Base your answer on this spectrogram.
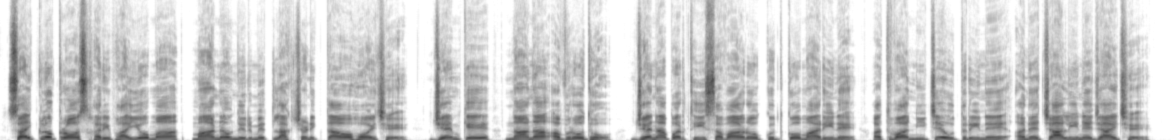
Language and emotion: Gujarati, neutral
